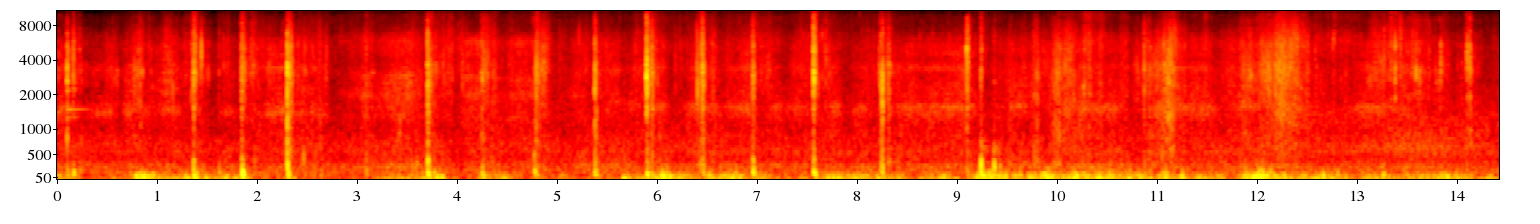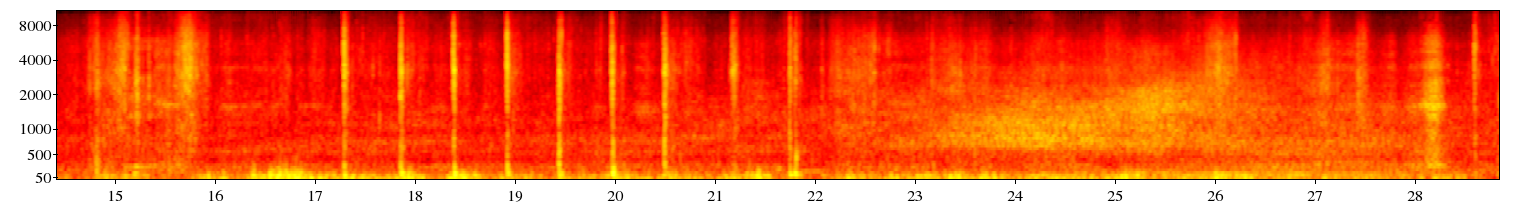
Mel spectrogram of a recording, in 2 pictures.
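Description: Gloved hands scraping and digging wet soil and snow out of a trap bed, with many small clicks and knocks of pebbles and of a steel foothold trap being handled and set into the hole. Near the end a vehicle passes on a nearby road, its noise swelling and then fading.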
